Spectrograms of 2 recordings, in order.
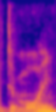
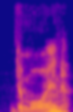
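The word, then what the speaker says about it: Des Moines: up we have the De Moine Christian Illumination in Iowa there no s sounds at the end of De Moine either word despite the s's that are there I feel like some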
